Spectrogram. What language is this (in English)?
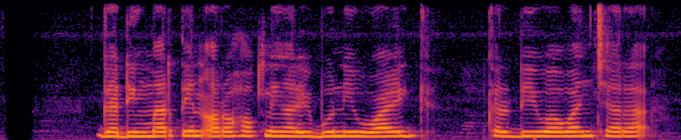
Sundanese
